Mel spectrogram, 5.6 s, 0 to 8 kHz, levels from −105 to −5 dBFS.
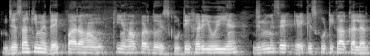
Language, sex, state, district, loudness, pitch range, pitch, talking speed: Hindi, male, Delhi, New Delhi, -17 LUFS, 120-140 Hz, 130 Hz, 235 wpm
